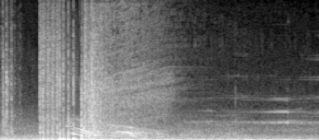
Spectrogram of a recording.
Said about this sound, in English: Somebody's shooting at us.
